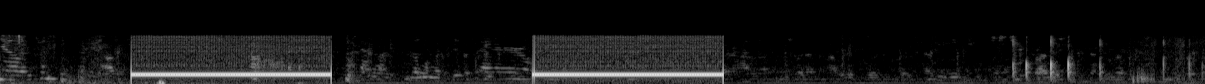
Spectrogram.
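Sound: telephone dialing tone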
